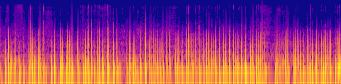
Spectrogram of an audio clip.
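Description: Long nails and fingertips tap and scratch fast across a large, solid, thin round cork board or coaster. The result is a dense, chaotic run of short, dull, muffled taps with a low, hollow body and almost no ring, mixed with soft scratching.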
